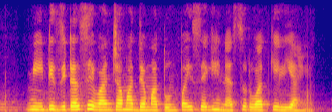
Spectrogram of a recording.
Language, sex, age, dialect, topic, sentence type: Marathi, female, 25-30, Standard Marathi, banking, statement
